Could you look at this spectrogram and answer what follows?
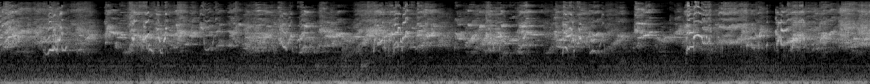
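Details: Lovebirds of the rosy-faced and Fischer's kinds chatter busily in rapid, overlapping high squeaks and harsh chirps that run without pause, with a soft hum in the background.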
